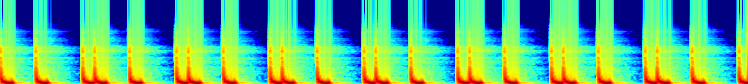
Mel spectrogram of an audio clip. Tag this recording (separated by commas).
Drum, Bass drum, Musical instrument, Percussion, Music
